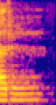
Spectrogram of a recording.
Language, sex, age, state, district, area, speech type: Bodo, female, 45-60, Assam, Chirang, rural, spontaneous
